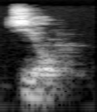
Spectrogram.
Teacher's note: that's when you're using the Chinese third tone, because when you do it, can you hear that? Well, you're doing the go down and up. the wave thing.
